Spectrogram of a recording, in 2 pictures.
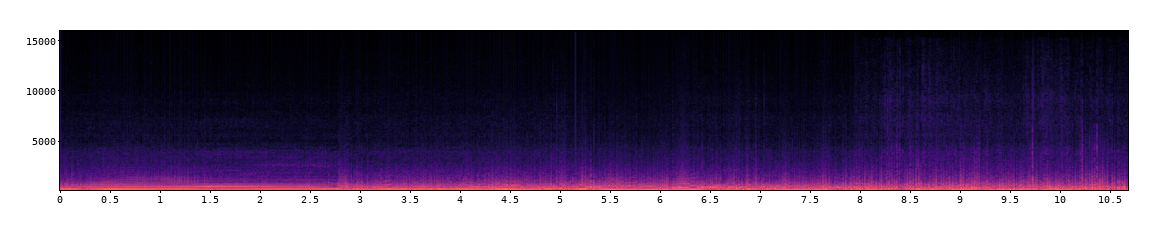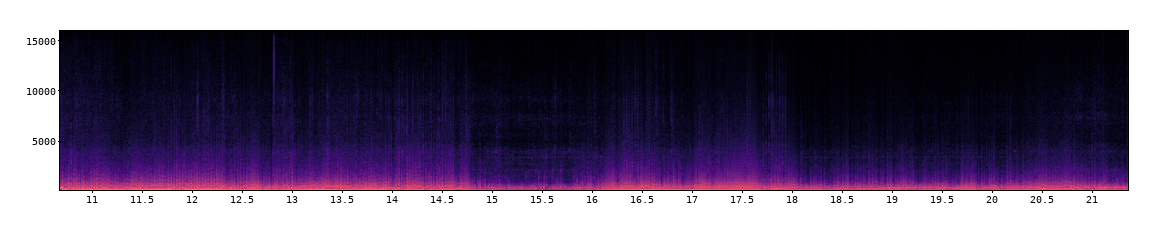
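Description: VW Beetle's air-cooled flat-four engine, heard from inside the race car's cabin. It holds steady revs for about three seconds, then pulls away hard, the revs rising and falling through gear changes under rough road noise, with a brief lift-off about fifteen seconds in before it pulls again.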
